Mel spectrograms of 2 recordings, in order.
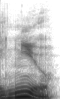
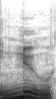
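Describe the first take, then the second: First: "new" said nyoo, with a glide; British-style new. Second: "new" said noo, without a glide; American-style new. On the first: Defending own pronunciation, British-style "new". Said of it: "like, the British way of saying it". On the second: Recalling the friend's objection, American-style "new". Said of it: "new is the American way of saying it". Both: Shown as a demonstration.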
